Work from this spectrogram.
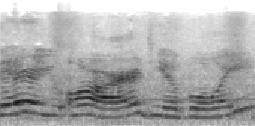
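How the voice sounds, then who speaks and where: A woman puts on a shaky character voice pitched high. Clear background noise runs behind her. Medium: read story. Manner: slow, affectionate.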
